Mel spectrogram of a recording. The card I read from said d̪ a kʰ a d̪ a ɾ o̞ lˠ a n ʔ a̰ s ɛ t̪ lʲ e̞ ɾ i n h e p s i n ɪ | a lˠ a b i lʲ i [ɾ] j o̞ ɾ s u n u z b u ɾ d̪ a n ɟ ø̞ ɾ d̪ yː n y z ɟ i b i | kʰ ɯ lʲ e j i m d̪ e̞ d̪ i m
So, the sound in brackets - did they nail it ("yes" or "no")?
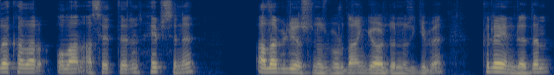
no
